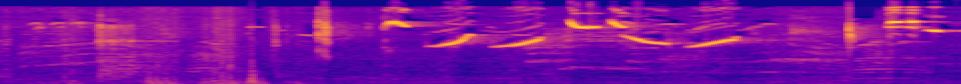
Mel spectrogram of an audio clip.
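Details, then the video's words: Javan sunbird, or tledekan, gives several clear, downslurred-then-rising whistles in quick pairs, after a rough burst of lower, noisy sound at the start. "Suara Burung Tledekan Gacor"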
